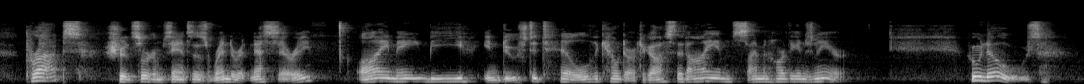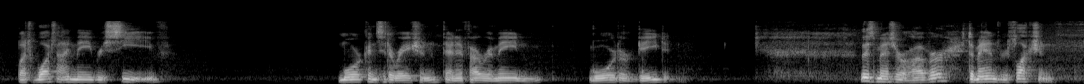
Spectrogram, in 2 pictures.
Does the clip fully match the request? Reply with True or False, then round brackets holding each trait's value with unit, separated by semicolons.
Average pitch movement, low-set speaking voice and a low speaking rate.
True (4.4 semitones; 125 Hz; 115 wpm)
